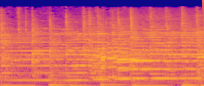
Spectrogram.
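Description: Romanian lăutărească taraf music, all acoustic: a violin carries the melody over accordion, cimbalom (țambal) and double bass, and the bass notes mark a steady beat.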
